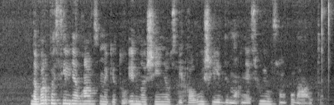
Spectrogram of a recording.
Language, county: Lithuanian, Kaunas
